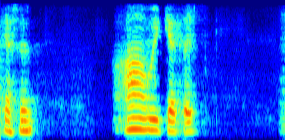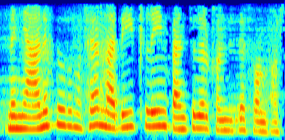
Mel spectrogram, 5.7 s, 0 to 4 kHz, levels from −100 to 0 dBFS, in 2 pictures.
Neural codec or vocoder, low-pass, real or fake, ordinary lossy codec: codec, 16 kHz, 0.5 kbps, X-Codec, HuBERT features, trained on LibriSpeech; 3.6 kHz; fake; AAC, 16 kbps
